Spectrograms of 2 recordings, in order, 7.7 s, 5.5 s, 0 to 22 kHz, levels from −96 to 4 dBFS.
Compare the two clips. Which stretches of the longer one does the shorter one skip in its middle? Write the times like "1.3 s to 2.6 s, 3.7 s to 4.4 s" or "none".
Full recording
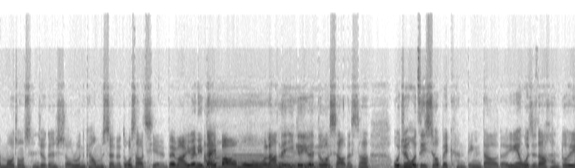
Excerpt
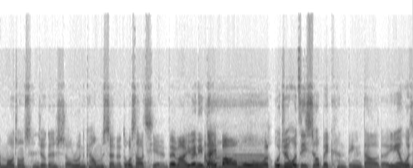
3.6 s to 5.2 s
